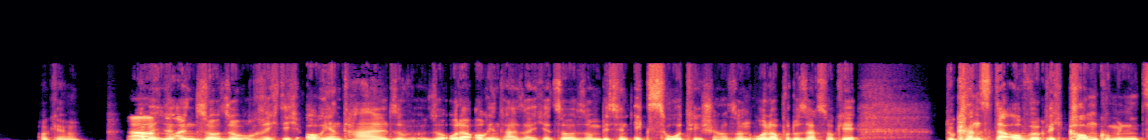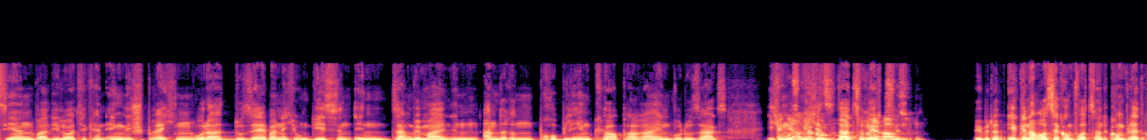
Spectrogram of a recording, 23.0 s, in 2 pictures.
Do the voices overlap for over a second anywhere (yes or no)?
yes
